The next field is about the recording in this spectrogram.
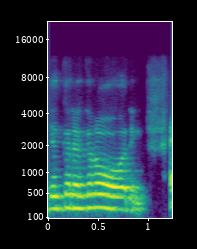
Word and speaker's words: DeGregori: Roger's telling me how to pronounce his name properly, so we're going in the Italian way, DeGregori.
